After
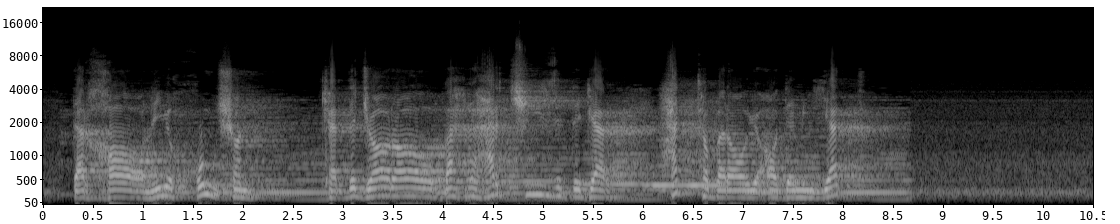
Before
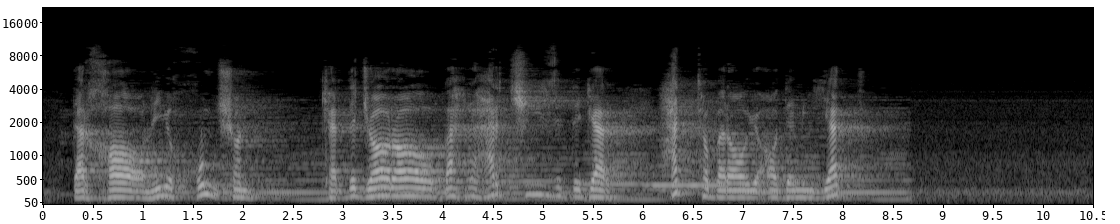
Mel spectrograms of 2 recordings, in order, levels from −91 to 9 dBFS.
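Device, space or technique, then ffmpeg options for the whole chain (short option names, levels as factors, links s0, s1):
AM radio: -af "highpass=190,lowpass=3800,acompressor=threshold=0.0398:ratio=10,asoftclip=type=tanh:threshold=0.075,volume=2.11"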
